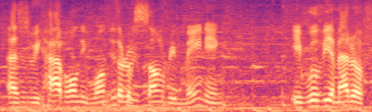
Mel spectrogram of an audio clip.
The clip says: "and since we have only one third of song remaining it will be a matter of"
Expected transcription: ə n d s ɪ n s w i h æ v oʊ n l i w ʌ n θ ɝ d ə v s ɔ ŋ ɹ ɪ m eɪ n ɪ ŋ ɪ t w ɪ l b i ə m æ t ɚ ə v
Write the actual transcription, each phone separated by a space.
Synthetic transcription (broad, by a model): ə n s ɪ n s w i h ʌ v oʊ n l i w ʌ n θ ɝ d ə v s ɔ ŋ ɹ ɪ m eɪ n ɪ ŋ ɪ t w ɪ l b i ə m æ t ɚ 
